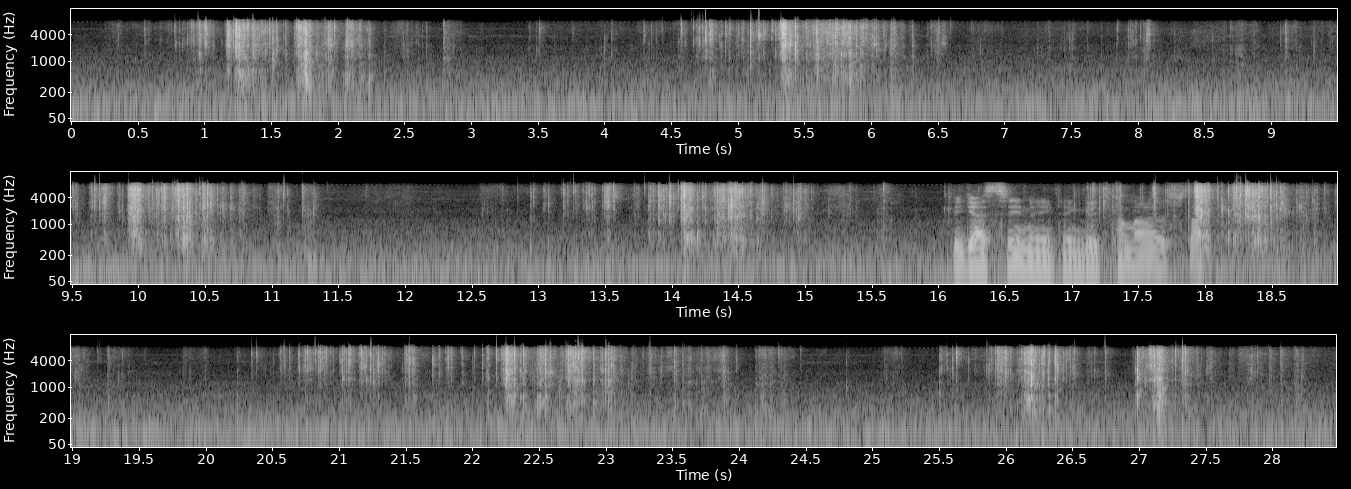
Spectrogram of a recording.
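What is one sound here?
Foil card packs crinkle and tear open in bursts.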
